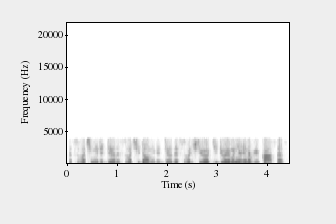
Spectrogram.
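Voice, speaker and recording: A man's voice: medium pitch, little pitch movement, very fast, dry recording. A man in his twenties, a football player being interviewed, talking in an intense, confident, driven way over the phone. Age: 20s. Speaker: football player, draft prospect guest. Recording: dry tinny phone line.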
